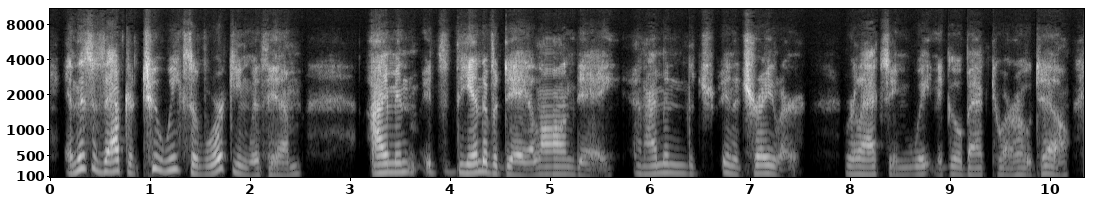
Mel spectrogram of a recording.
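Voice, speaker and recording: A man's fairly high voice at a moderate pace, with ordinary pitch variation, big swings in loudness, and a dry, close sound with no echo. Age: 60s. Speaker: exorcist and ordained priest. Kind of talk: testimony. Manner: halting.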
